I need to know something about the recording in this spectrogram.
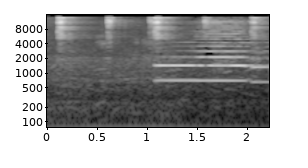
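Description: Live mor lam band music: a light beat ticking about twice a second, then about a second in a loud held high note comes in and carries on.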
